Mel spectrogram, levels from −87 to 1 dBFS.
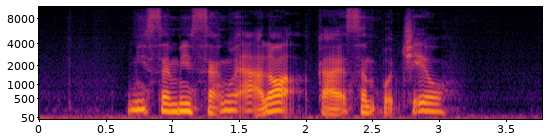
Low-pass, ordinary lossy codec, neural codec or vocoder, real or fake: none; none; autoencoder, 22.05 kHz, a latent of 192 numbers a frame, VITS, trained on many speakers; fake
